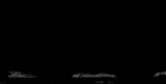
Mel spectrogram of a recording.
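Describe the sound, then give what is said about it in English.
Doves or wood pigeons cooing outdoors: three soft, low hooting notes in a steady rhythm, with brief pauses between, heard alone without any talking. “So we've got the lovely sound of doves right now, or wood pigeons, whatever they are.”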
